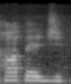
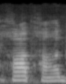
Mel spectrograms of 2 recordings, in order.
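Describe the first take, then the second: First: The name ends with a 'page' sound. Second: The name ends with a 'hog' sound. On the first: "I'm going to pronounce it my way" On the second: "Hop Hog sounds stupid"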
